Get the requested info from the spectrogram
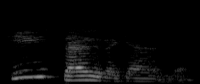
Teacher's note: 여기에서 연음이 되는 것들은 D하고 T가 르 소리로 변하는 거예요. D나 T가 앞에 오거나 강세 있는 데 있지 않으면 르로 변합니다.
